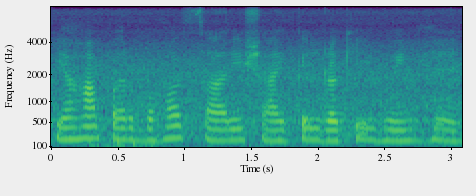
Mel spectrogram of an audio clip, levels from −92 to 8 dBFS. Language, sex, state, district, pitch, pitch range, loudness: Hindi, male, Madhya Pradesh, Katni, 185 Hz, 175-200 Hz, -19 LUFS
